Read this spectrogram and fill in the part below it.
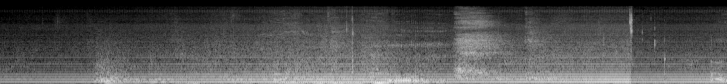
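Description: An elderly man speaks calmly through a microphone in a large echoing hall.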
